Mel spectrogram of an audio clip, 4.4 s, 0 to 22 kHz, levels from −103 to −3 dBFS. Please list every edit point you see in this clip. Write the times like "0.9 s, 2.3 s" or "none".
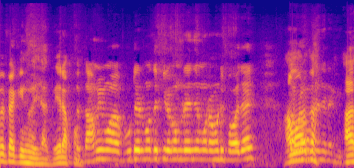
none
